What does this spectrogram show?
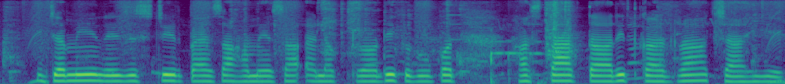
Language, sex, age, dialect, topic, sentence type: Magahi, female, 18-24, Northeastern/Surjapuri, banking, statement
